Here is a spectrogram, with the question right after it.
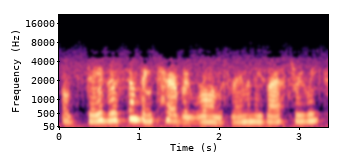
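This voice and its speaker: An actress playing an earnest, worried young fiancee in a 1940s radio drama. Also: female voice, medium pitch, brisk, slight background noise, lightly acted. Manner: earnest, anxious. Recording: thin, tinny 1940s radio recording.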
